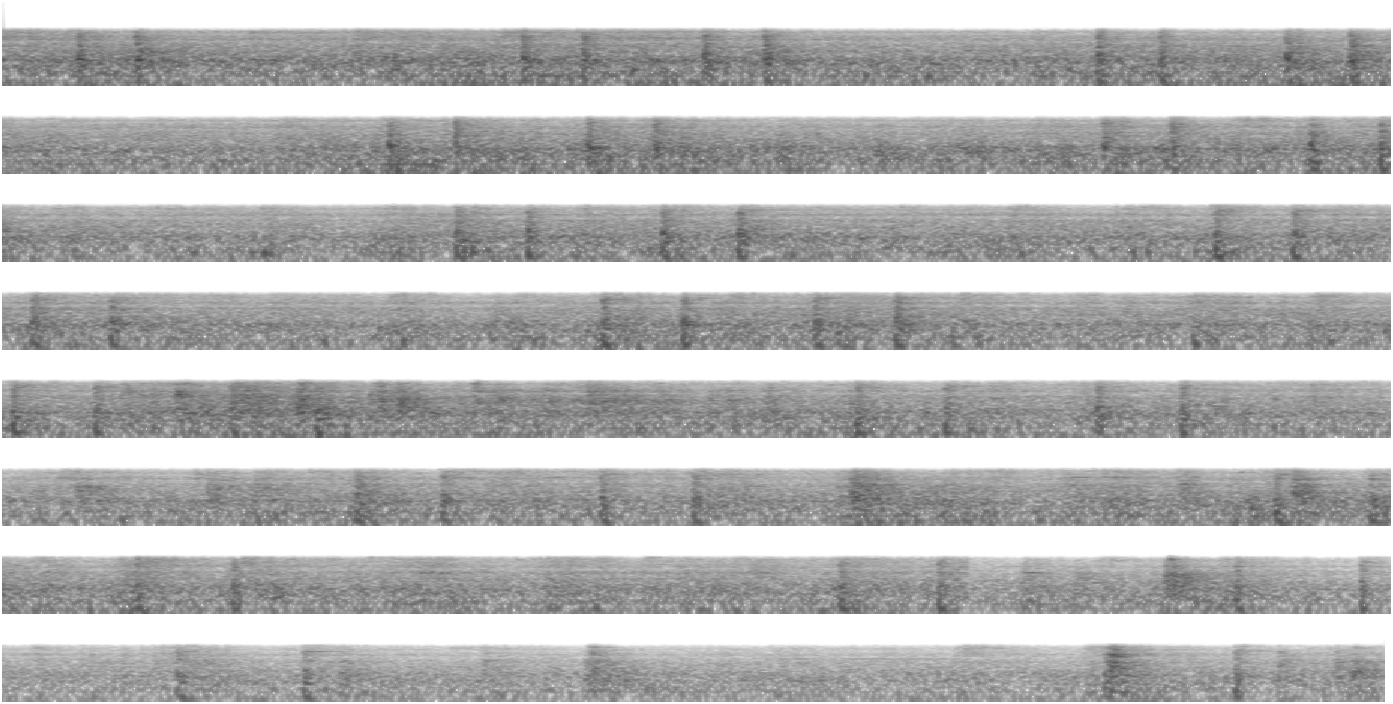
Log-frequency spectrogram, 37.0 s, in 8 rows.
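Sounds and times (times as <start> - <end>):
train rumbling past: 0.0 - 37.0
wheels clacking over rail joints: 17.8 - 22.6, 23.3 - 34.6, 36.0 - 37.0.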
